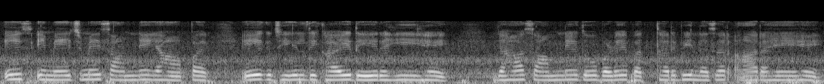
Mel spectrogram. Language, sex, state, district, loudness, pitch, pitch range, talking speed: Hindi, male, Rajasthan, Jaipur, -14 LUFS, 205 Hz, 200-215 Hz, 160 wpm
